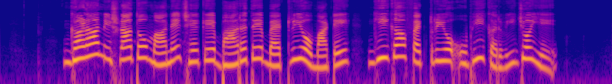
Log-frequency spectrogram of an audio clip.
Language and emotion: Gujarati, neutral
